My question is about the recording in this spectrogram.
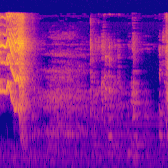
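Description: A short squeal falling steeply in pitch, as the toilet's supply shut-off valve is turned closed, followed by faint small handling sounds.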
